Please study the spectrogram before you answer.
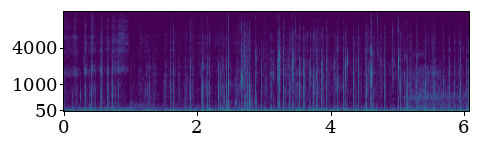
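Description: A light, palm-sized, solid-looking round wooden disc or block with a burned symbol is tapped and scratched with fingertips and nails. Quick, dry taps and scratchy rubbing run together in a steady, quiet stream, mostly low in weight with some brighter clicks. Each touch dies away almost instantly, leaving no ring.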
